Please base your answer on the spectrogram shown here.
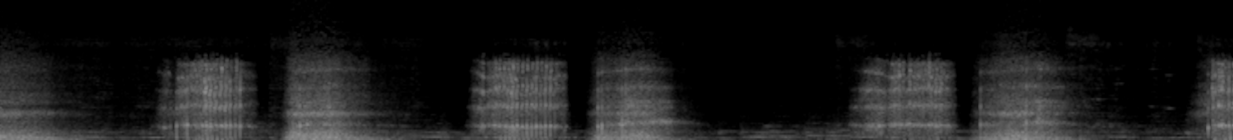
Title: Me snoring and sleep talking again ❤️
